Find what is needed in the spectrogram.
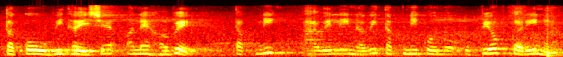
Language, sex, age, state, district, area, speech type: Gujarati, female, 45-60, Gujarat, Surat, urban, spontaneous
